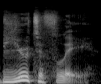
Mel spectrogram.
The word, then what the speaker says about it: beautifully: let's let's pronounce this so where is our stress syllable in this where would you say if you follow the same rule as last time yes it's the first one here so bu bu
